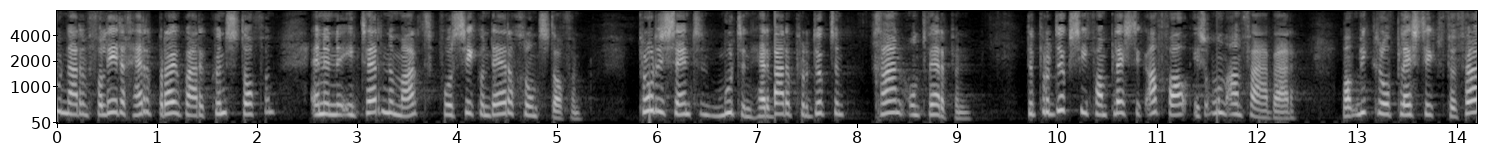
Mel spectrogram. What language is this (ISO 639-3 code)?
fra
